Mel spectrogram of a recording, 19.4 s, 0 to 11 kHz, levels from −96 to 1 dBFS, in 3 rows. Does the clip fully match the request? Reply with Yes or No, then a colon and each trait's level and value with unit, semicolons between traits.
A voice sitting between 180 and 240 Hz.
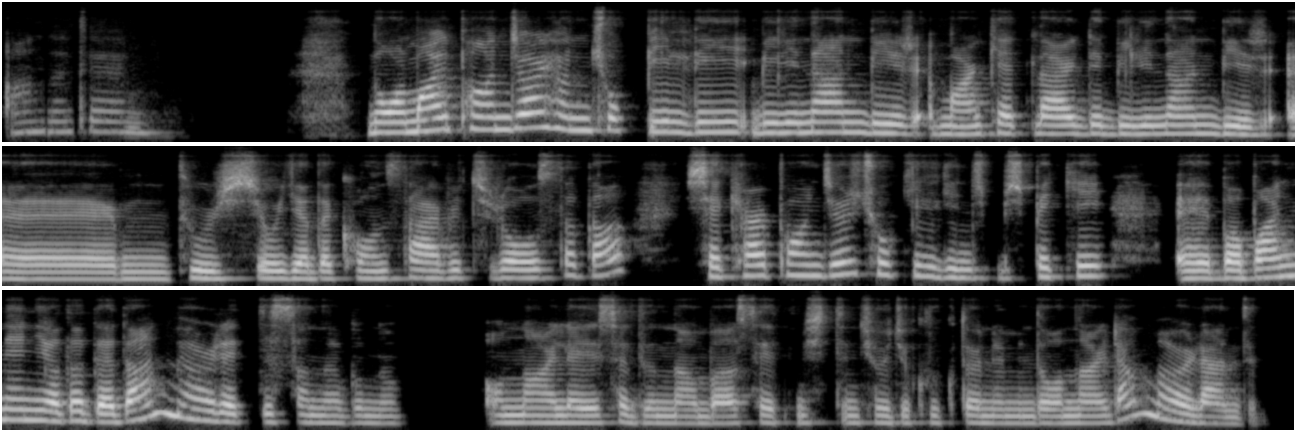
Yes: high, 200 Hz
